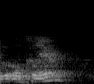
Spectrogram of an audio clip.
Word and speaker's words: Eau Claire: And so from here, I head over to Eau Claire. I think that's how you pronounce it. – Yes, you do. Nailed it.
